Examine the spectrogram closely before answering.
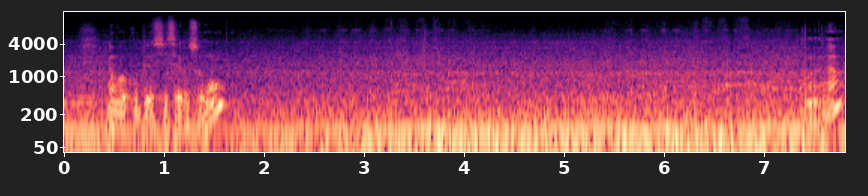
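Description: A knife cuts through food on a board.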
